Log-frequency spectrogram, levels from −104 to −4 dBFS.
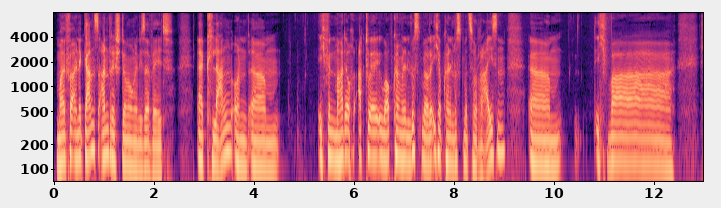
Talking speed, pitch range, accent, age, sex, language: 160 wpm, 110-135 Hz, German, 30-49, male, German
